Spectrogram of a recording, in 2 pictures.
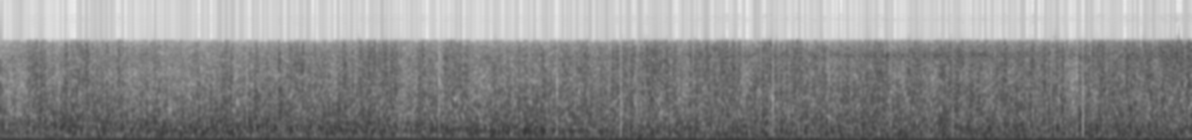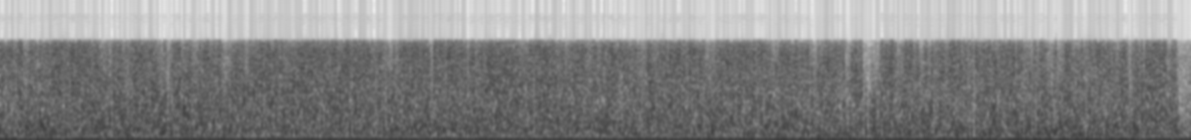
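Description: Steady loud rush of train running noise and wind buffeting the microphone at the open window of a moving passenger train, as diesel-hauled trains pass close alongside on the next track.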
